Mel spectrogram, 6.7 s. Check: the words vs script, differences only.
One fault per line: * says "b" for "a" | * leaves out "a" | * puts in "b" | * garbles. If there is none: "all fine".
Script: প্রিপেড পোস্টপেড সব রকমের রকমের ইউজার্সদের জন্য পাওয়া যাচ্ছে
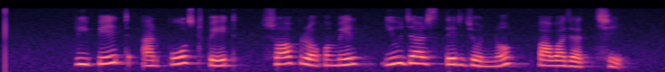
* puts in "আর"
* leaves out "রকমের"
